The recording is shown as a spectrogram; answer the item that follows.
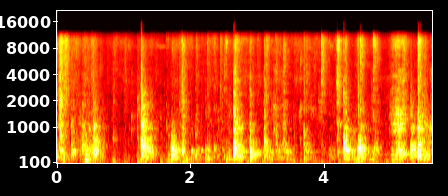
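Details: Play session of 6.5-week-old German Shorthaired Pointer pups, the Sophia and Diego litter, in a small indoor space: short tonal growls and whines come in bursts between clattering knocks and scrabbling paws.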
